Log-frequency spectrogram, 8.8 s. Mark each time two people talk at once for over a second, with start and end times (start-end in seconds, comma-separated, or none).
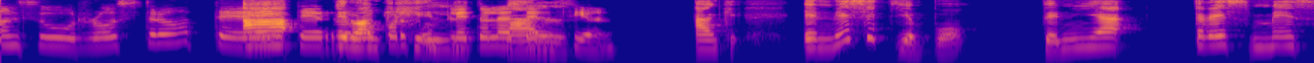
1.6-3.8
